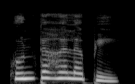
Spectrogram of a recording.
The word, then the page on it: ಕುಂಟಹಲಪಿ: kuṇṭa halapi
